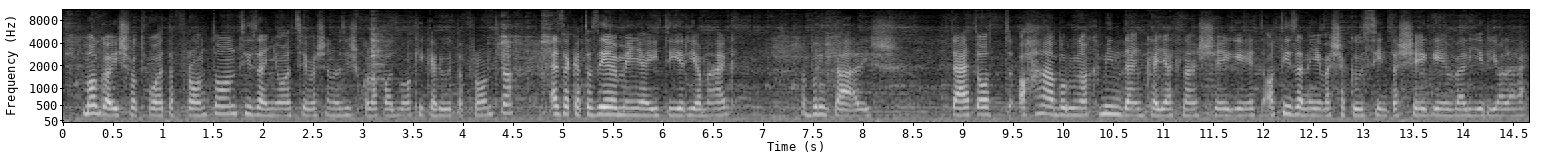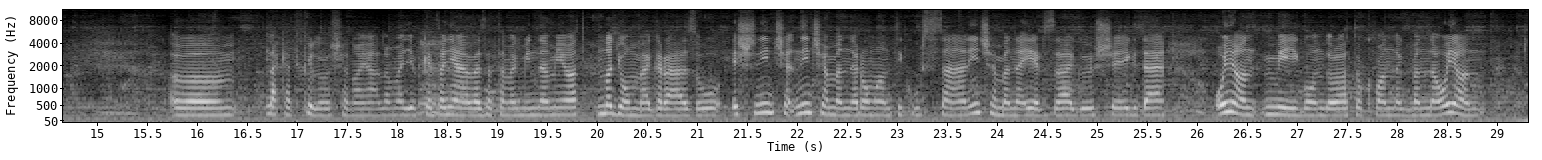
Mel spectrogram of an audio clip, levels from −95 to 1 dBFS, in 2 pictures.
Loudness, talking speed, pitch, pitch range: -24 LUFS, 120 wpm, 205 Hz, 195-215 Hz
